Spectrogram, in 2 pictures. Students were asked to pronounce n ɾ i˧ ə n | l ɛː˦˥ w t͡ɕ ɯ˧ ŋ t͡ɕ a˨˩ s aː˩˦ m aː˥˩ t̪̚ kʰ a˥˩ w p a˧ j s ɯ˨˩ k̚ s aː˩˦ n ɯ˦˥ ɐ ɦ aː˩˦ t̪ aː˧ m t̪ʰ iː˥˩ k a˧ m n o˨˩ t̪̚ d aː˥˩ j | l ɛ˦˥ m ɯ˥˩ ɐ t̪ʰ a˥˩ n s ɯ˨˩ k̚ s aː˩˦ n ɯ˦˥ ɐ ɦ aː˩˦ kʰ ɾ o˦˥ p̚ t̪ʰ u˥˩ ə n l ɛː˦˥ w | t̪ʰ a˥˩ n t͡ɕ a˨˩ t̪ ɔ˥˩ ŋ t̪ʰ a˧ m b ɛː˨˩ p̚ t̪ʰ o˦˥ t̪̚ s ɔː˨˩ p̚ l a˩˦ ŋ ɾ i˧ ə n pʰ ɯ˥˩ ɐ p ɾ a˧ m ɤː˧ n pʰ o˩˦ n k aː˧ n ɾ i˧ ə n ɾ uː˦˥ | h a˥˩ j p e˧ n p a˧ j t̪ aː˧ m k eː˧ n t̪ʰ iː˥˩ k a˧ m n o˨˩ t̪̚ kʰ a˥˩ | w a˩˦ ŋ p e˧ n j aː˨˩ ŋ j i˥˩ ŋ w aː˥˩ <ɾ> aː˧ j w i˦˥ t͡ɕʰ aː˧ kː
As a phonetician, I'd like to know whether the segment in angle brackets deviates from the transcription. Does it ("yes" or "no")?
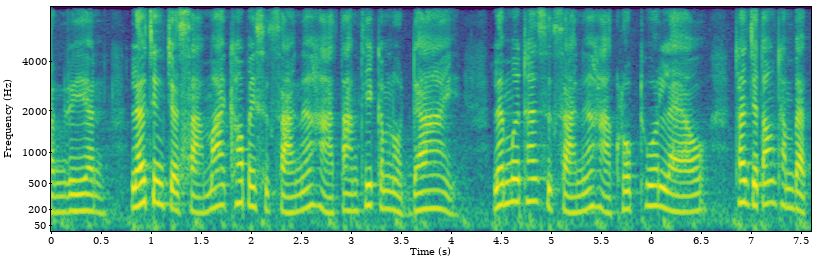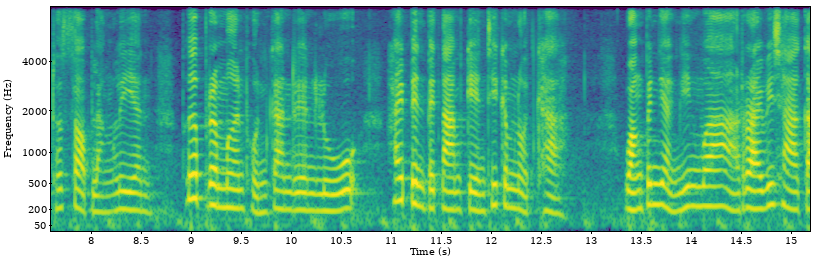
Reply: no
